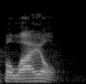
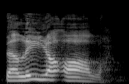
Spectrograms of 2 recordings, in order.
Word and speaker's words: Belial: It means to profit and to gain, to make up the word Belial. The actual word would be pronounced Bali Ya'al, but we say Belial for our English rendering, Bali Ya'al.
